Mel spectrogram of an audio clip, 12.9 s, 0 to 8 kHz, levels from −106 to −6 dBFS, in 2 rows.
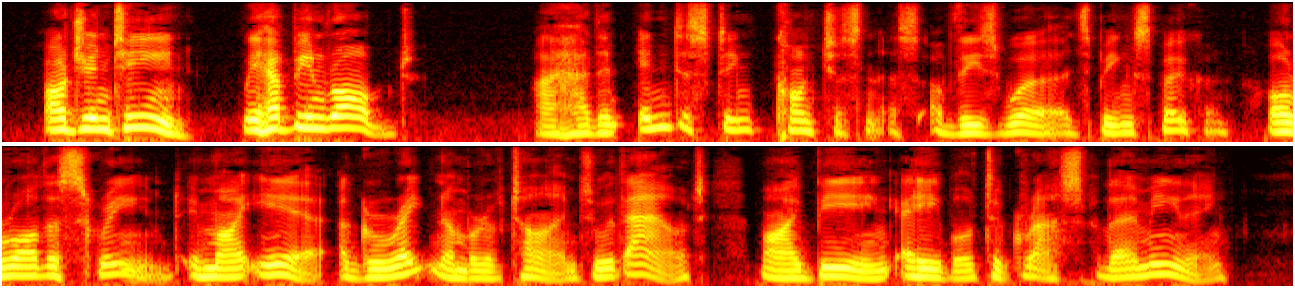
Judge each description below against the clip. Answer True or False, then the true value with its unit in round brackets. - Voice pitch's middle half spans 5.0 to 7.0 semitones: True (5.3 semitones)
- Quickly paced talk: False (160 wpm)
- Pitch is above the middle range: False (140 Hz)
